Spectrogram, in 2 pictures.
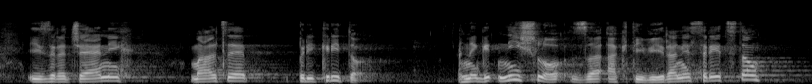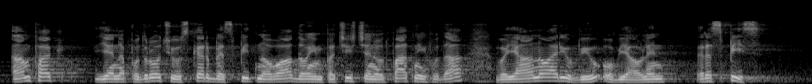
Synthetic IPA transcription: izɾɛt͡ʃɛːnix | maːlt̪sɛpɾikɾiːt̪ɔ̰ | niʃlozaʔakt̪iʋiːɾanjɛsɾeːt̪st̪əw | ampakjɛnapɔd̪ɾoːt͡ʃjuskəɾbɛspit̪nɔʋɔːd̪ɔinpat͡ʃiʃt͡ʃɛnjɛɔt̪paːt̪nixʋɔd̪aʋəjanuaːɾjubiwʔɔbjaːwlʲɛn | ɾaspis

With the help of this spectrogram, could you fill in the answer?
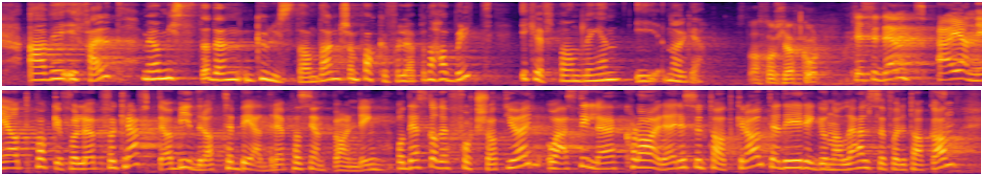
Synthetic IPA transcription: ʔæʋɪɪfæɾd̪mɛɔmɪst̪əd̪ɛnɡʉlːst̪ɑnd̪ɑɳsɔmpʰɑkːəfɔɭøːpənəɦɑblɪt̪ː | ɪkʰɾɛft̪̚bəhɑnd̪lɪŋənɪnɔɾɡə̰ | çɛkopʰɾɛsɪd̪ɛnt̪æeːnɪɑt̪pʰɑkːəfɔɭøːpfɔɾkʰɾɛft̪ɪɔbiːd̪ɾɑt̪ʰːɪlbeːd̪ɾəpʰɑsɪɛnt̪̚bəhɑnd̪lɪŋ | ɔd̪ɛskɑld̪ɛfɔʈʂɑt̪ːjøːɾɔæɪst̪ɪlːəkʰlɑːɾəɾɛsʉlt̪ʰɑːt̪kʰɾɑːʋt̪ʰɪld̪ɪɾɛɡɪʊnɑːləhɛlsəfoːɾət̪ʰɑːkɑn

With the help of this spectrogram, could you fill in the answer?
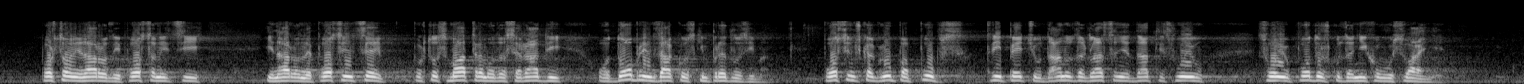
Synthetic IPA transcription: po̞ʃt̪o̞ʋaninaːɾo̞d̪nipo̞slˠanit̪siː | naːɾo̞d̪ne̞po̞slˠad̪nit̪se̞po̞ʃt̪o̞smaːt̪ɾamo̞d̪ase̞ɾaːd̪i | o̞d̪o̞bɾimzaːko̞nskimpɾeːd̪lˠozima | po̞slad̪nit͡ʃkaɡɾuːpapupst̪ɾiːpet̪t͡ɕeud̪aːnuzaɡlˠasaɲe̞d̪at̪is | sʋo̞jupo̞d̪ɾ̩ʃkuzaɲixo̞ʋousʋaːjaɲe̞̰

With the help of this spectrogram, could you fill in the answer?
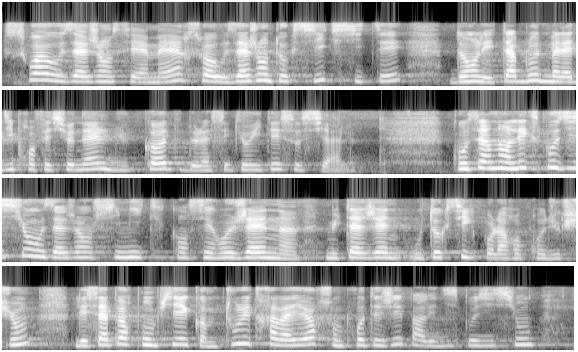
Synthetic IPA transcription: swaozaʒɑ̃seɛmɛʁswaozaʒɑ̃t̪ɔksiksit̪ed̪ɑ̃let̪ablod̪əmalad̪ipχɔfɛsjɔnɛld̪ykɔd̪ːəlasekʲyʁit̪esɔsja̰l | kɔ̃sɛʁnɑ̃lɛkspozisjɔ̃ozaʒɑ̃ʃimikːɑ̃seʁɔʒɛnmyt̪aʒɛnut̪ɔksik̚puʁlaʁəpχɔd̪yksjɔ̃lesapœʁpɔ̃pjekɔmt̪ulet̪χavajœʁsɔ̃pχɔt̪eʒepaʁled̪ispozisjɔ̃

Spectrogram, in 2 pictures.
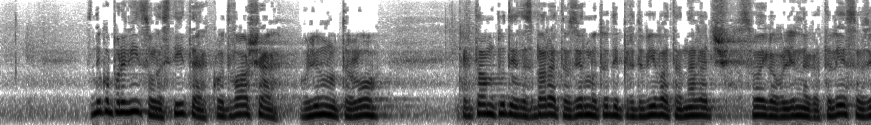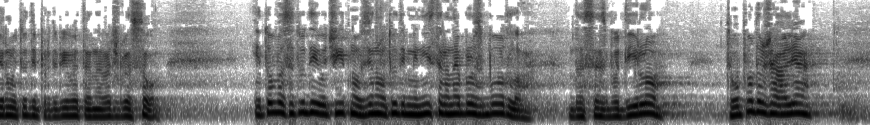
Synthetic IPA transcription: zneːk̬ɔpɾɐʋiːt̪sɔlɐst̪iːt̪ɛkɔt̪ʋaːʃɛʋoliːlnɔt̪ɛloː | kɾit̪ɐmt̪uːd̪id̪ɐzbɛːɾɛt̪ɛoziːɾɔmat̪uːd̪ipɾid̪ɔbiːʋat̪ɛnaʋɛt͡ʃsʋɔːjɛɡaʋoliːlnɛɡat̪ɛleːsaoziːɾɔmat̪uːd̪ipɾid̪ɔbiːʋat̪ɛnaʋɛd͡ʒɡlɐsɔw | int̪oːʋɐsɛt̪uːd̪iɔt͡ʃiːt̪nɔoziːɾɔmat̪uːd̪iminiːst̪ɾanɛbolzboːd̪lɔd̪asɛzbɔd̪iːlɔ | t̪opɔd̪əɾʒaːljɛ

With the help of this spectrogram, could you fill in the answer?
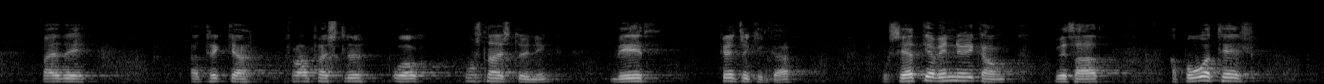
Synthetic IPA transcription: paːjðɪ | aðt̪ʰɾɪcːafɾamfajst̪lʏɔɣhust̪naðɪst̪œɥniŋk | vɪð | kɾejnt̪vɪciŋka | ɔɣsɛːt̪javɪnːʏikawŋk | vɪðθaðaðpuːat̪ʰɪl

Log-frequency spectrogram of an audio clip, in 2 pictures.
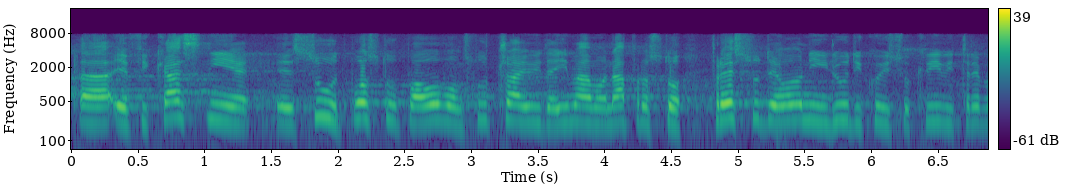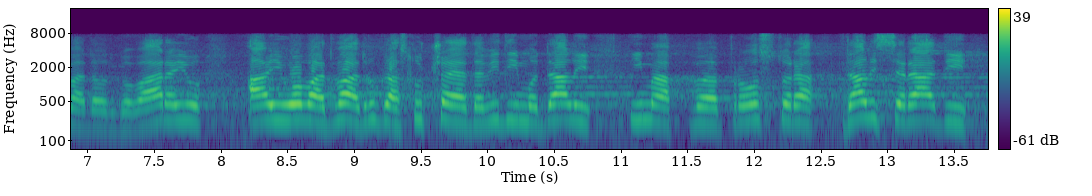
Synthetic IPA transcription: e̞fikasnije̞ | suːd̪po̞st̪uːpauo̞ʋo̞mslˠut͡ʃaːjuid̪aimaːmo̞napɾo̞st̪o̞ | pɾe̞sud̪e̞o̞niʎuːd̪iko̞jisukɾiːʋit̪ɾe̞baːd̪aod̪ɡo̞ʋaːɾajuː | aiuo̞ʋad̪ʋaːd̪ɾuɡaslˠut͡ʃaːjad̪aʋid̪iːmo̞d̪ali | imaːpɾo̞ːst̪o̞ɾa | d̪alise̞ɾaːd̪iː

